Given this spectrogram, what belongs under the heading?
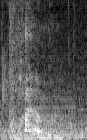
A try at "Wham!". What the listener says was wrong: You gotta really pronounce the H in it.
